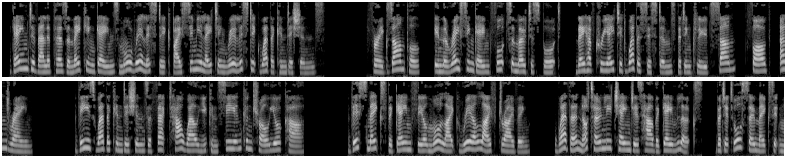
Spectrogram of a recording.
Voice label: English Newsroom Upper Intermediate SLOW Reading; Realistic Weather in Games Enhancing Immersion and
